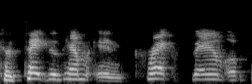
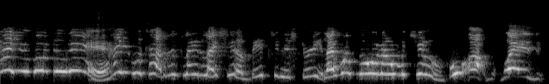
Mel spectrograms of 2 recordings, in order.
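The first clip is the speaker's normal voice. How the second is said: much higher, fast, incredulous; acting out Priscilla, high and quick; Priscilla's outrage; 6 semitones higher than usual. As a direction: fire off the questions high and fast. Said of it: "put on Priscilla's shoes".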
